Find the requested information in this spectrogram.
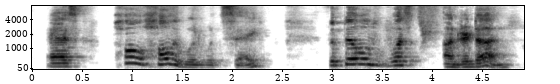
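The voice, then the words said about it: Put-on British accent. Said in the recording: “tried to put on my best British accent”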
